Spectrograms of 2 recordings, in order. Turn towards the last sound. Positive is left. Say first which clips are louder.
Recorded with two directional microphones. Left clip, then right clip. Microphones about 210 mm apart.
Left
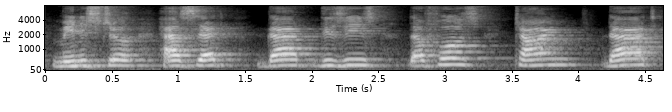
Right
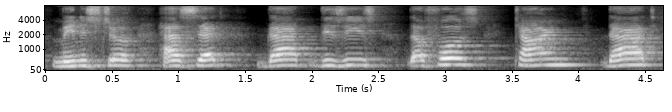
# right 4 dB
turn(degrees=-40)  # may be behind; listen again after turning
